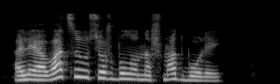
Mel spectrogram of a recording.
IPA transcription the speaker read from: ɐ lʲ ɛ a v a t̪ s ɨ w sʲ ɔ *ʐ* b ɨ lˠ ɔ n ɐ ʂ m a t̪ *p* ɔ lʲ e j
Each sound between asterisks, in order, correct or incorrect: correct, incorrect: b

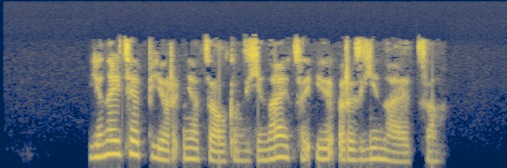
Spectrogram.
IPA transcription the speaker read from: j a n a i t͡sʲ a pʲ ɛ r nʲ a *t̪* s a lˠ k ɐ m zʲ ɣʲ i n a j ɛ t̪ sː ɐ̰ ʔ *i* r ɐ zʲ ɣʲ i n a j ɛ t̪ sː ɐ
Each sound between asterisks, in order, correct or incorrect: correct, correct

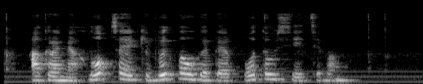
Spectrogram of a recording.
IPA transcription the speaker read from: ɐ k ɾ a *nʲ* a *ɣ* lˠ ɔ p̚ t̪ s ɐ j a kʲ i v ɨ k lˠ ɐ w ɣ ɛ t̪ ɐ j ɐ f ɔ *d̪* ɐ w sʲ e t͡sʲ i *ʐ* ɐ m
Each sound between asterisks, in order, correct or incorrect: incorrect: mʲ, incorrect: x, incorrect: t̪, incorrect: v

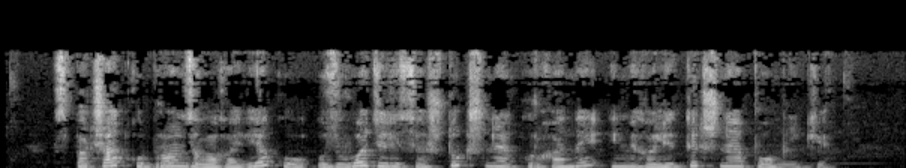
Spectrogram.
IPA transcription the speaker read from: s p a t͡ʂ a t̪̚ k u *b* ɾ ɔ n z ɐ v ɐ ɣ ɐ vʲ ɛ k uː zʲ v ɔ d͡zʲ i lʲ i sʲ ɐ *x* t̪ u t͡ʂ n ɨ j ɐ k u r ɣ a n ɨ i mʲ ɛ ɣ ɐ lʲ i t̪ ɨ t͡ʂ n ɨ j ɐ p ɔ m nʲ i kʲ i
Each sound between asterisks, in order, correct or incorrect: correct, incorrect: ʂ

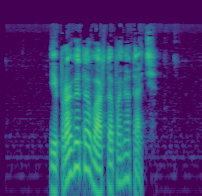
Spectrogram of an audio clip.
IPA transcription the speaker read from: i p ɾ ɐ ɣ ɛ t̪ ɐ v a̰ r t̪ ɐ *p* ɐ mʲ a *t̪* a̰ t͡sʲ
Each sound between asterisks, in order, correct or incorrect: correct, correct

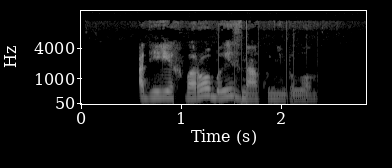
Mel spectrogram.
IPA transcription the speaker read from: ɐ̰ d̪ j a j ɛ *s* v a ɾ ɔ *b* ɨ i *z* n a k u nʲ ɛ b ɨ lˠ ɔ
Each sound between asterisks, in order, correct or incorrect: incorrect: x, correct, correct

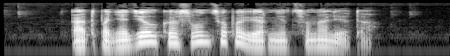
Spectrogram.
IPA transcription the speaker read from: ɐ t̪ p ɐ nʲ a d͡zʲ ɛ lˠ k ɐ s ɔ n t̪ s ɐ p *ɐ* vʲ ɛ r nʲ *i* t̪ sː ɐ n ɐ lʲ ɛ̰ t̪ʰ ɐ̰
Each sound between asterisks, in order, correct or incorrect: incorrect: a, incorrect: ɛ

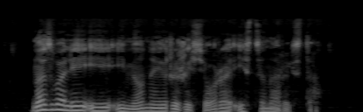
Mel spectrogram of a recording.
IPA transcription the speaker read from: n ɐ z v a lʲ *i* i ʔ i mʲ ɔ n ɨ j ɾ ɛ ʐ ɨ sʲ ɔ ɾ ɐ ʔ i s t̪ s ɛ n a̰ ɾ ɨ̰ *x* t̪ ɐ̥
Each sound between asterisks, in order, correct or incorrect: correct, incorrect: s

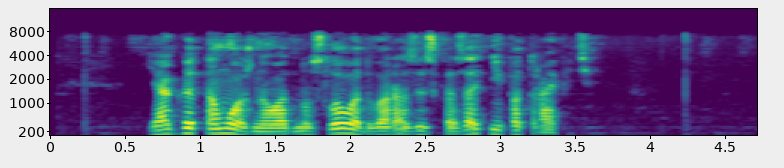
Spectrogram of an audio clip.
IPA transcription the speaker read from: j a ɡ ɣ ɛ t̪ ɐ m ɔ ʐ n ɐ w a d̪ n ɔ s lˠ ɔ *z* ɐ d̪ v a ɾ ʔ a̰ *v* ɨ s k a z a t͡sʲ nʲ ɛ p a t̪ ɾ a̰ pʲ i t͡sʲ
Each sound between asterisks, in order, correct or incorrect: incorrect: v, incorrect: z

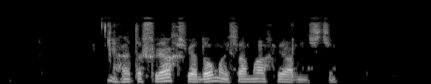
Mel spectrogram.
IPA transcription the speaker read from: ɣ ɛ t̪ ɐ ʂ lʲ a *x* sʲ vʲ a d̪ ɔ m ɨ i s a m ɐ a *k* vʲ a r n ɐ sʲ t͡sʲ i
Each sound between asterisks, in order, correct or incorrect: correct, incorrect: x

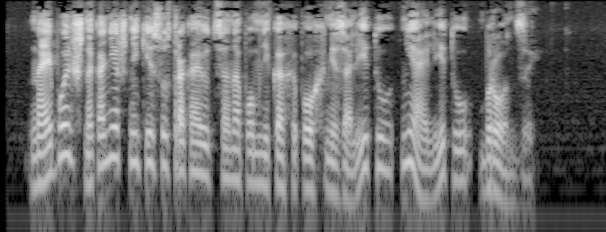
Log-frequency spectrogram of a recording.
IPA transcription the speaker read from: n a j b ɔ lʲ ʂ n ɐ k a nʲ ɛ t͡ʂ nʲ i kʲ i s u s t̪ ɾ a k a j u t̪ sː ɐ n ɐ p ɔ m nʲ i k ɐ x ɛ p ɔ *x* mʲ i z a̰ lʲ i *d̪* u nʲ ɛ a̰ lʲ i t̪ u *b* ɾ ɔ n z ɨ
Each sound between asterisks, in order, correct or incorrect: correct, incorrect: t̪, correct

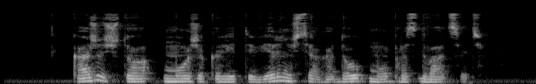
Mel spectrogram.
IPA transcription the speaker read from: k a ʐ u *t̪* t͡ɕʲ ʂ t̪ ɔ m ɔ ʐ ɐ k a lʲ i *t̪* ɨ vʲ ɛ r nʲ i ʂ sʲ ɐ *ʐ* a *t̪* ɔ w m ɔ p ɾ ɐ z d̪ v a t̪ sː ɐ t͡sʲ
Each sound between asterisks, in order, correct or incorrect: incorrect: none, correct, incorrect: ɣ, incorrect: d̪

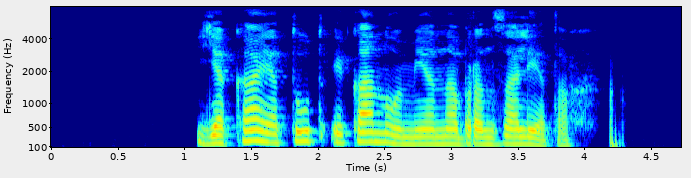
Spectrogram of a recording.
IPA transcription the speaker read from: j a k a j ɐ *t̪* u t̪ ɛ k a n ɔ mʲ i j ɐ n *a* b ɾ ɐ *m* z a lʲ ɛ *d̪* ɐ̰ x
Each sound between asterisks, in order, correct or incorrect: correct, incorrect: ɐ, incorrect: n, incorrect: t̪

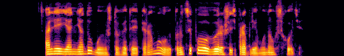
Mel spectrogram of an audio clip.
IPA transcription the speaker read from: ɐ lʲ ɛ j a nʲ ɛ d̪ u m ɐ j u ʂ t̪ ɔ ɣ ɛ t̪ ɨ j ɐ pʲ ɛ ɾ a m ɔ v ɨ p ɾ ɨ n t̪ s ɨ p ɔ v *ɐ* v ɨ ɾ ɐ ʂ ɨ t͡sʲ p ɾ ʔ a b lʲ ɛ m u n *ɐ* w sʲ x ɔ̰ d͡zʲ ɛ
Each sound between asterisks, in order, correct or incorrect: correct, correct

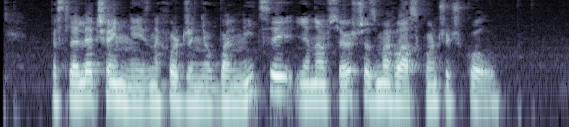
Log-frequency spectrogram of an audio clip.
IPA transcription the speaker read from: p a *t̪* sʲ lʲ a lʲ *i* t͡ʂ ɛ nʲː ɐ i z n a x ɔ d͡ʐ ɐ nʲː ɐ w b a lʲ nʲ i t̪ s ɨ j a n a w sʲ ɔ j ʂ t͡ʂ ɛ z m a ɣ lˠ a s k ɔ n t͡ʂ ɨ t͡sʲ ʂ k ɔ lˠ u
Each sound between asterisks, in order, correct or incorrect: incorrect: none, incorrect: a

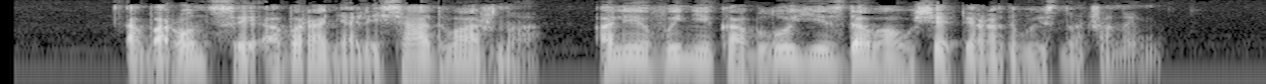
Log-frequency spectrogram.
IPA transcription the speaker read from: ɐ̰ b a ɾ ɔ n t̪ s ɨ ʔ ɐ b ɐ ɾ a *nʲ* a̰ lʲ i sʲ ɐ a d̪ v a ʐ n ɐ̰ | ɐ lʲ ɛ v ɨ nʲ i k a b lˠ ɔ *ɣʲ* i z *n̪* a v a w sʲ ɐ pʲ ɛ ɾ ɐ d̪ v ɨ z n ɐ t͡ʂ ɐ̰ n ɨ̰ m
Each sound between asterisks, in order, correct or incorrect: correct, correct, incorrect: d̪

